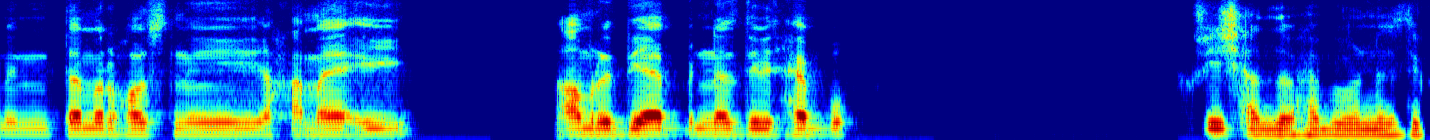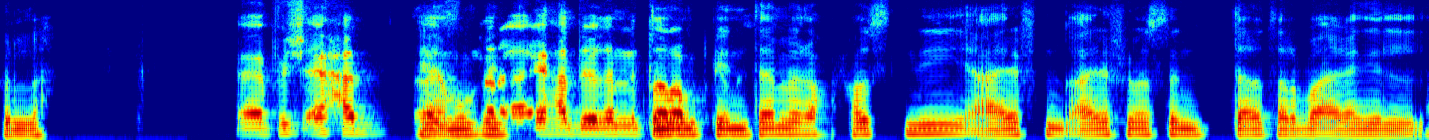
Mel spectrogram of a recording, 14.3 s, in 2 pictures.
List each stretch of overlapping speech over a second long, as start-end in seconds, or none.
none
